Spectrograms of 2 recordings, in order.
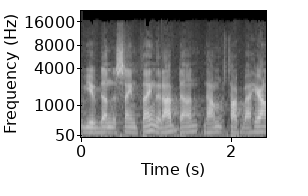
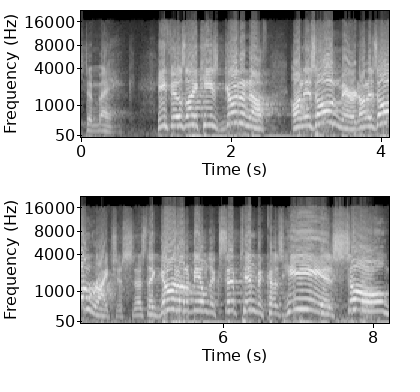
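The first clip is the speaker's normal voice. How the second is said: loud, high-pitched pulpit indignation; preaching at full force; 11 semitones higher, 10 dB louder than usual. Acted. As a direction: preach it hard, stretching the key words.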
